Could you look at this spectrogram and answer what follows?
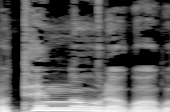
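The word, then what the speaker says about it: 텐노우라고 (てんのう): 천황을 뭐라고 부를 것인가, 천황이라고 부를 것인가, 일왕이라고 부를 것인가, 혹은 일본식 발음으로 텐노우라고 하고요. 그것을 한국어로 적으면은 첫 번째 자음이 약해지기 때문에 덴노우라고 적게 되죠.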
